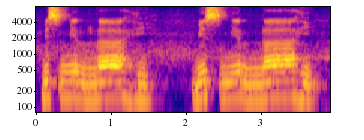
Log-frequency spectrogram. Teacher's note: dibaca tipis kemudian dipanjangkan 2 harokat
